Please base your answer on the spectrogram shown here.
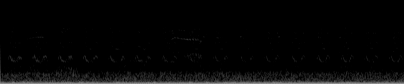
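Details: Black Guillemot burrow at Seal Island NWR, Maine, in the early hours of 20 June 2018. Steady chain of clipped, harmonic notes repeated several times a second, with a thin rising whistle near two seconds, set against a heavy low hum.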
